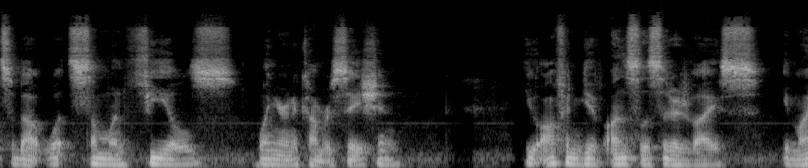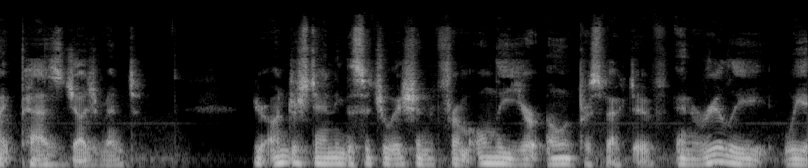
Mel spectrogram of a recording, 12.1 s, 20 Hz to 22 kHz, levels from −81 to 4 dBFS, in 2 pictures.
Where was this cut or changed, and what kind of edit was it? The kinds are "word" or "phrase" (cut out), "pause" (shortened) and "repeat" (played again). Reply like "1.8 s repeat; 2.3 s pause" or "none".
none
